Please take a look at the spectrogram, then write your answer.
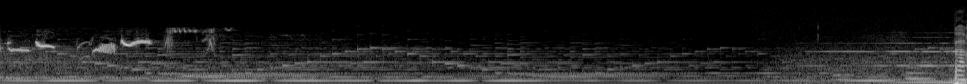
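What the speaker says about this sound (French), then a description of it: "accueillent une faune, notamment avicole, variée, merles, grives, moineaux et mésanges." Songbirds in a town park square in Hazebrouck, with blackbirds, thrushes, sparrows and tits, give a few bright chirps and trills near the start over a steady low hum, then the background shifts.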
